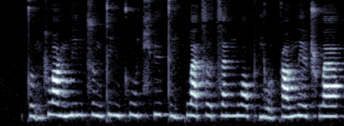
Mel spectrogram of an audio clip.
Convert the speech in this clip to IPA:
t̪ ɤ̰˨˩ ŋ ʂ w ɑ˥˨ ŋ n̪ i˦ n t͡s ʊ˥˨ ŋ t̪ i˥˨ ŋ kʰ u˥˨ t͡ɕʰ y˦ t̪ ḭ˨˩ k w ä˥˨ t͡s ɤ˥˨ t͡s a˦ n n̪ w ɔ˥˨ pʰ j o̰˨˩ ʊ̯ k ɑ˨˦ ʊ̯ m e˥˨ ɪ̯ ʈ͡ʂʰ w ä˦

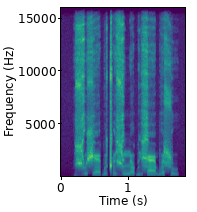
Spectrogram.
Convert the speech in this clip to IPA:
ʑ ʊ ʃ ɛː ɓ ʊ tʼ ə ʑ ʊ n ʌ ɓ i x æː b ə ɬ u

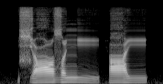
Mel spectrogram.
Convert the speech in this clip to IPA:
ɕ ʊ˧ ʕ ɒ˦ zˤ ʊ˦ ɲ i˦˨ | ʕ i˧

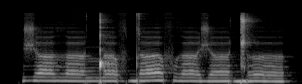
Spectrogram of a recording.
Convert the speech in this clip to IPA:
ʒ ɜː ɣ ɜː ŋ͡ǃ ɜ f d ɜː f ɣ ɜː ʒ ɜː ɡ͡ǁ əː

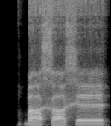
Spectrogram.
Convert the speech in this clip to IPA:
ɓ a˨ x a˨ x ɛ˧

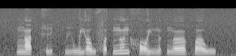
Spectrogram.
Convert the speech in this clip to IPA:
ŋ aː˧ t̚ h iː˨ t̚ p iː˨˧ w j ɐ˨˧ w f ɐ˨˥ t̚ n̪ ɵ˥ n h ɔː˨˧ j n̪ ɵ˨ t̚ ŋ œː˥ p ɐ˧ w

